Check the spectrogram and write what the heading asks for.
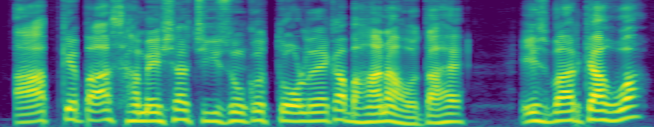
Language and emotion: Urdu, disgusted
